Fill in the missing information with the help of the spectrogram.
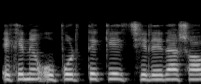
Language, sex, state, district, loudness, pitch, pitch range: Bengali, female, West Bengal, Kolkata, -21 LUFS, 235 Hz, 230-240 Hz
